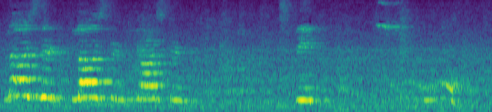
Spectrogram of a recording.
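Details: Pet dog whining whenever asked to do something: three drawn-out, nasal whines in quick succession over the first two seconds, then a few softer, shorter whimpers, with a woman's voice nearby.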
